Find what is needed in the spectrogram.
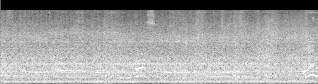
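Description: Bus cabin noise while riding: a steady low engine drone under even road rumble.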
